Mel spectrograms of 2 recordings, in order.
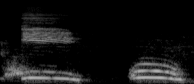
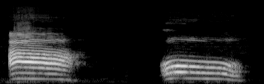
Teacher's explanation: Casi no abro la boca para decir I, U, por eso son cerradas. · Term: vocales cerradas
